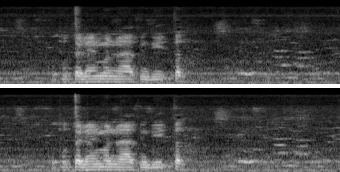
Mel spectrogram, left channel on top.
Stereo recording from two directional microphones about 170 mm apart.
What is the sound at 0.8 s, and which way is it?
Speech, 25° right (ahead or behind).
